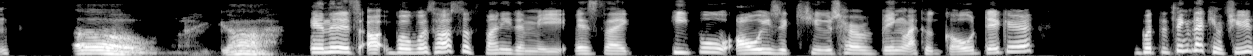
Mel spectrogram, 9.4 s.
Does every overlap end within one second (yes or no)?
yes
